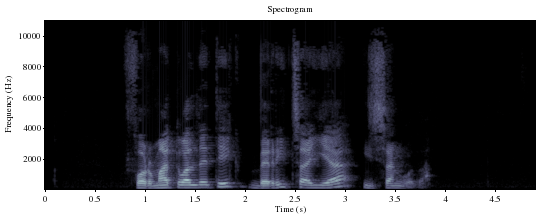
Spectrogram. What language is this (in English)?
Basque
